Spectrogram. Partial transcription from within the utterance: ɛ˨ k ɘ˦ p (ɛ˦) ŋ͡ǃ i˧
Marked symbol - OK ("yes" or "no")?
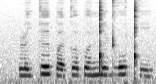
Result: no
